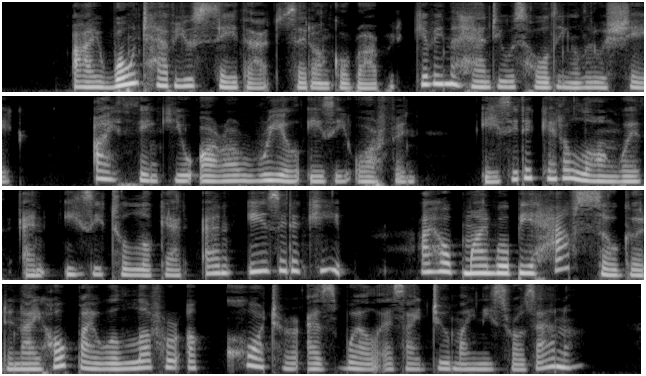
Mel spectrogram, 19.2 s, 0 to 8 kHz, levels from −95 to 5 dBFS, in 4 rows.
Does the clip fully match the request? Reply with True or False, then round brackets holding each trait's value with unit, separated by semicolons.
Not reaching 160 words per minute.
False (205 wpm)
